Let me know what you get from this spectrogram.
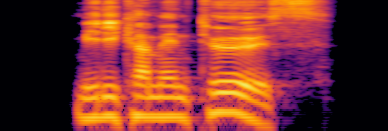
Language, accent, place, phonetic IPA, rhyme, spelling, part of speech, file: German, Germany, Berlin, [medikamɛnˈtøːs], -øːs, medikamentös, adjective, De-medikamentös.ogg
- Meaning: medication-based, medicamentous (involving the administration of medication)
